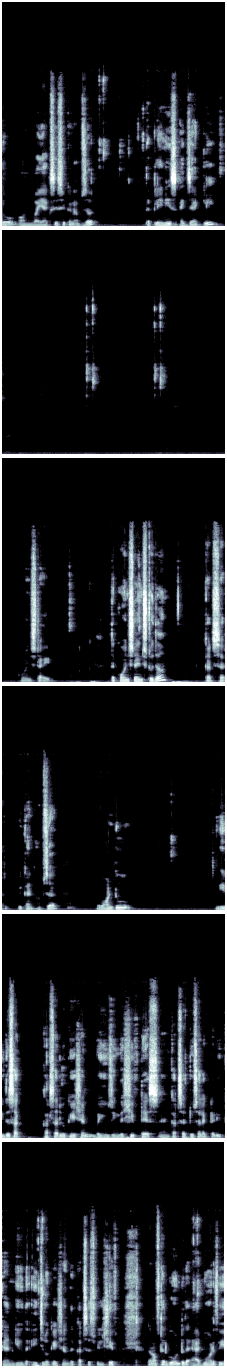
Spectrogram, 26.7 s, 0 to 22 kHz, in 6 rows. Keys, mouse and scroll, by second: 1.4-1.8 scroll down 2, 1.8 click, 2.2-3.8 middle drag, 3.8-4.2 scroll down 7, 4.2 middle click, 4.7-6.1 scroll up 2, 6.1-8.2 drag, 8.2-8.8 scroll down 1, 8.8-10.2 scroll up 4, 10.2 middle click, 11.1-11.6 scroll up 1, 11.6-12.7 middle drag, 12.7-13.2 scroll down 1, 13.2-13.8 scroll up 1, 13.8-15.1 middle drag, 15.1-15.6 scroll up 1, 15.6-16.0 scroll down 1, 16.0-16.6 scroll up 1, 16.6 scroll down 1, 16.7-18.0 middle drag, 18.0-18.6 scroll up 2, 18.6-19.0 scroll down 1, 19.0-20.3 middle drag, 20.3 shift+s, 22.2-22.6 scroll up 1, 22.6 scroll down 1, 22.9 click, 23.4-23.8 scroll up 2, 23.8 scroll down 2, 24.3 middle click, 24.8-26.0 scroll up 2, 26.0 click.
